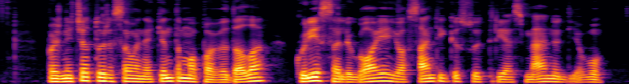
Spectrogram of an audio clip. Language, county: Lithuanian, Kaunas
